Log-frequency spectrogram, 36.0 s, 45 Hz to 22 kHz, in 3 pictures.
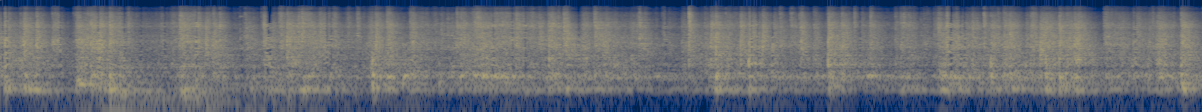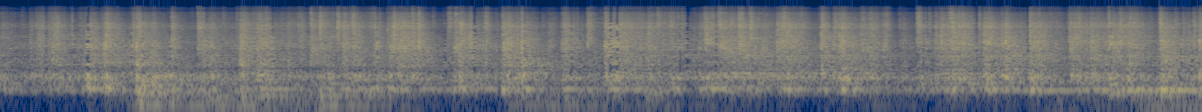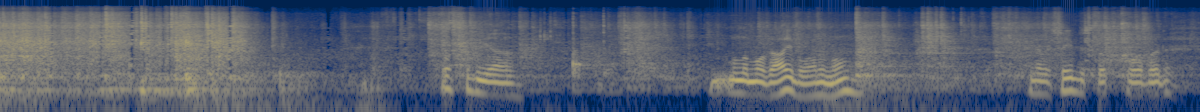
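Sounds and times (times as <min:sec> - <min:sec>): clicks and knocks: 0:00.0 - 0:08.4, 0:12.8 - 0:31.0, 0:31.9 - 0:34.5
deep bass: 0:00.4 - 0:05.4, 0:13.2 - 0:20.9, 0:22.3 - 0:28.3.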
